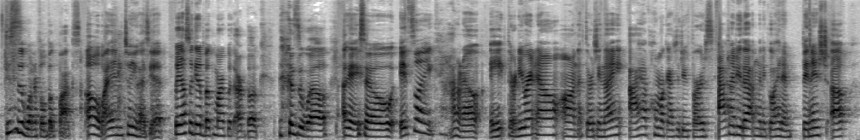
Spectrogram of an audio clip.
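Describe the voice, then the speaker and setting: Speaking briskly in a medium-pitched, slightly bright voice, a young book vlogger keeps things chatty and informal. She sprinkles in slang and treats her viewers like friends in this casual vlog chat.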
